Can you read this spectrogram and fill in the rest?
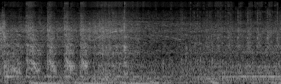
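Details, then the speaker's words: Audi A4 from a wreck, engine bay, started via remote kill switch: starter cranks with a brief stumble before catching and settling into idle, with ticking that seems a little too loud; slight hesitation on start. "It have a slight hesitation a while ago right as it's about to start."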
